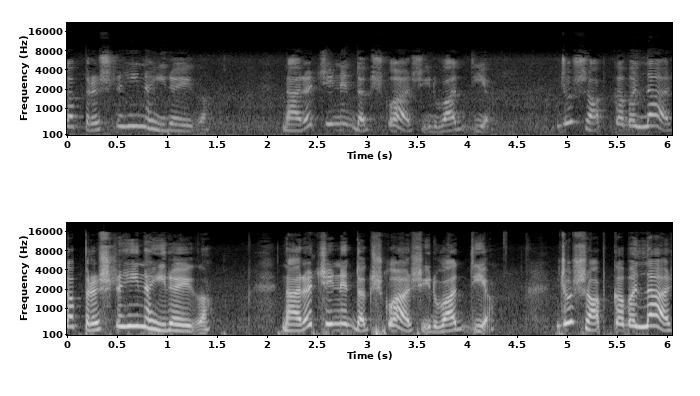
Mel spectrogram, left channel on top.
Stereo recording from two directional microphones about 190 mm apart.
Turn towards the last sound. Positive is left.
turn(degrees=-55)  # may be behind; listen again after turning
